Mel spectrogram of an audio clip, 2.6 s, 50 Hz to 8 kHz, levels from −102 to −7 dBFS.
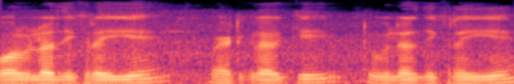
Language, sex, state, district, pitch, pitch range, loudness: Hindi, male, Bihar, Sitamarhi, 110 Hz, 105-115 Hz, -19 LUFS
